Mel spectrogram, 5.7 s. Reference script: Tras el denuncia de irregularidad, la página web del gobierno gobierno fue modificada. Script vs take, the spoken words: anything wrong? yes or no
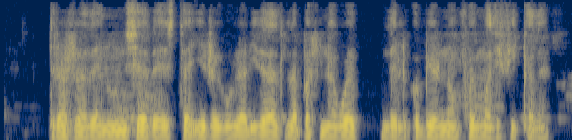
yes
